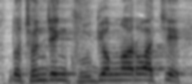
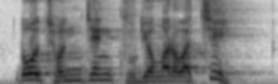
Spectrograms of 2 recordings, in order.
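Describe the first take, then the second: First: Louder taunt. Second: Needling taunt. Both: Retold or imitated. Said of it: "염장 지른 소리".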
